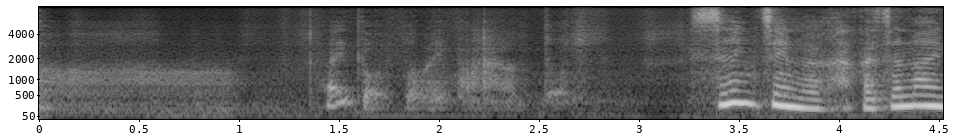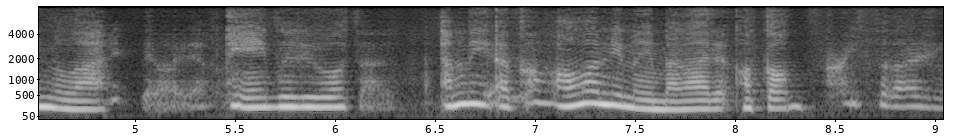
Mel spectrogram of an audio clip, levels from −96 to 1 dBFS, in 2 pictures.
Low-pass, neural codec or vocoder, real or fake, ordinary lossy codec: none; codec, 16 kHz, 0.5 kbps, FunCodec, trained on LibriTTS, 25 frames a second; fake; none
